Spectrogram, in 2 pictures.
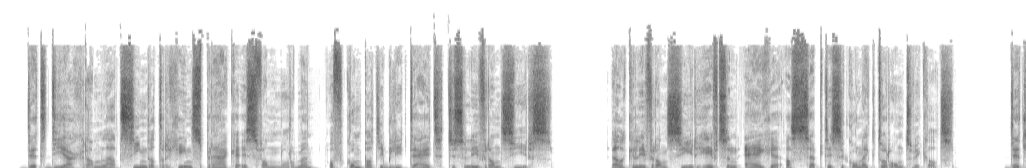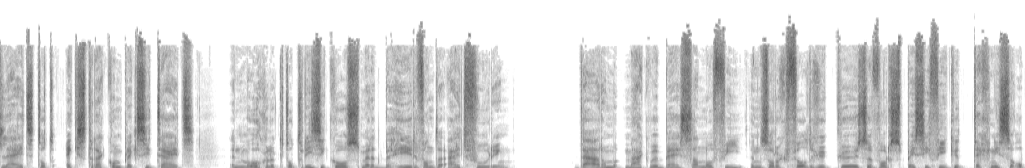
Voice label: flemish voiceover locutor flamenco dutch

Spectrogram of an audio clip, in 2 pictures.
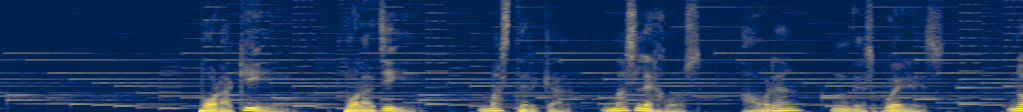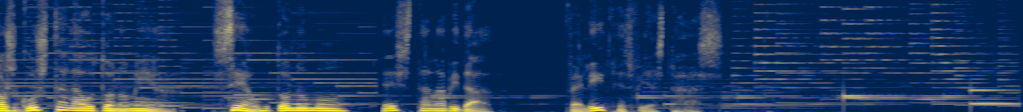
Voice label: mensajes navidad locutores voiceover

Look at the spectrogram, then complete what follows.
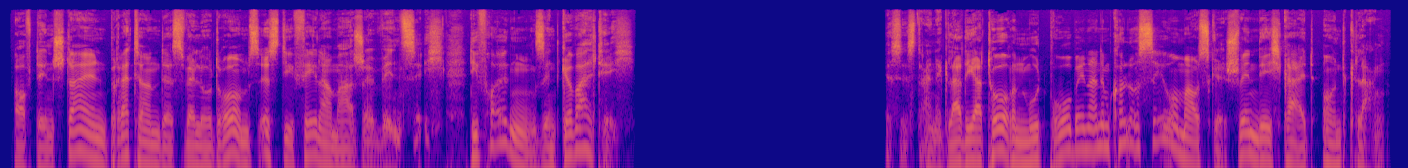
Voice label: locutor alemania german voiceover

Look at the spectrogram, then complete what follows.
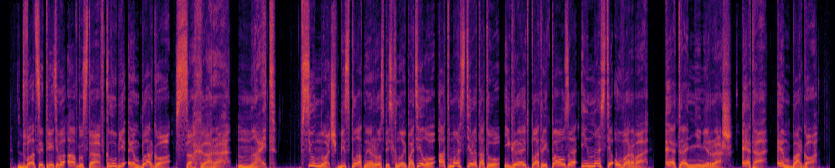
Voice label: locutor ruso russian voiceover

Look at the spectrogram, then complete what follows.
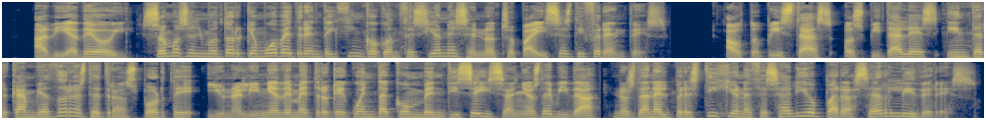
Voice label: locutor spanish voiceover

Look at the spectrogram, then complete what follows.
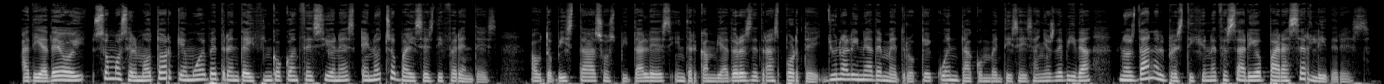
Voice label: locutora spanish voiceover

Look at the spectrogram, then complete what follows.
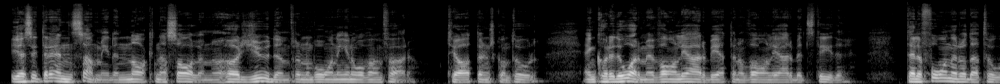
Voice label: locutor sueco swedish voiceover

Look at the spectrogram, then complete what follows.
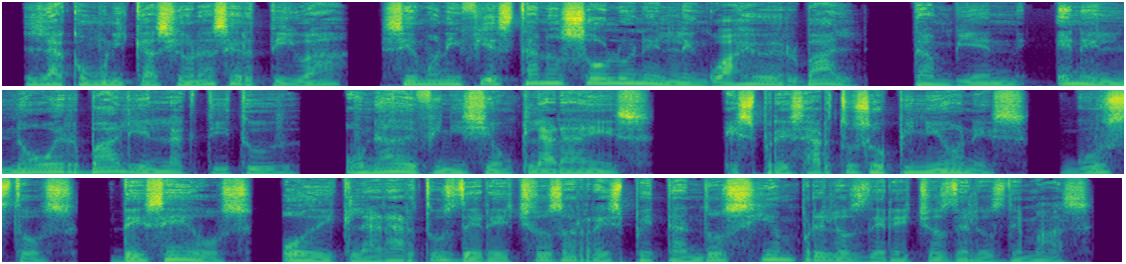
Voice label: locutor colombia colombian voiceover

